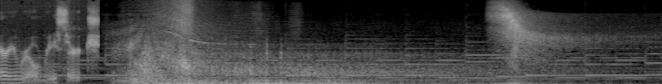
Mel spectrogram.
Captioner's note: air whooshing; soft piano music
